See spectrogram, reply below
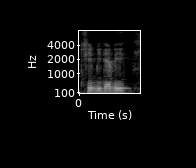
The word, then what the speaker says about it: Chibi Devi: They pronounce it as Debi in the anime, because the V sound doesn't really exist in Japanese. Chibi Debi.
